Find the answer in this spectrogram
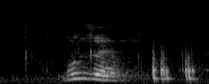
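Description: A person's voice: one drawn-out vocal sound rising and falling in pitch about half a second in, then a few short clipped syllables near the end.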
